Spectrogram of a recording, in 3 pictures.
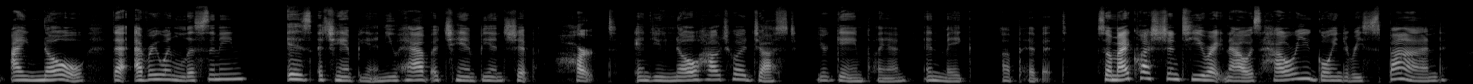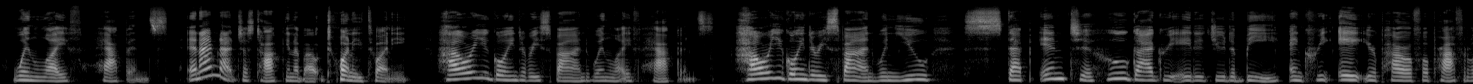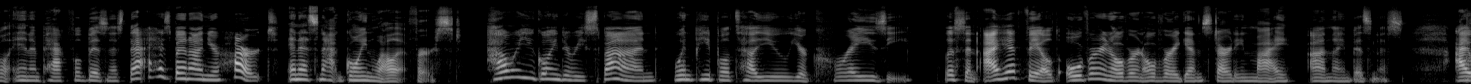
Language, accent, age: English, American, 30-49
